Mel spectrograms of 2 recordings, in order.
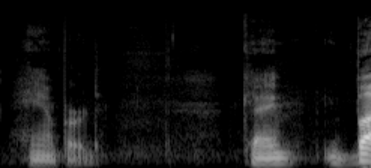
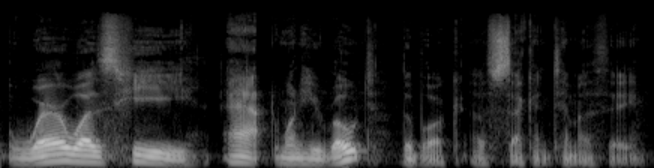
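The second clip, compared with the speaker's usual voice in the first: ordinary talk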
